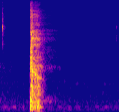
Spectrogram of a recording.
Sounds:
Cough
